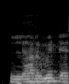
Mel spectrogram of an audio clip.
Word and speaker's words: Lhermitte: We write it with an L, but L is silent, so we don't pronounce it as Lhermitte sign.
